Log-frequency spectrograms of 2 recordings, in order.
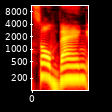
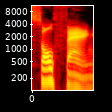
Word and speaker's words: Solfang: will remind you that it is not Solvang, it is Solfang. It is like Sunfang.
